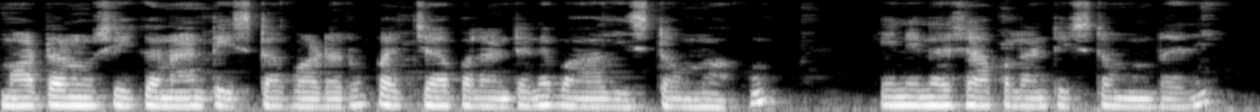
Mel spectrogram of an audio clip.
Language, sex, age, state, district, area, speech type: Telugu, female, 45-60, Telangana, Jagtial, rural, spontaneous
